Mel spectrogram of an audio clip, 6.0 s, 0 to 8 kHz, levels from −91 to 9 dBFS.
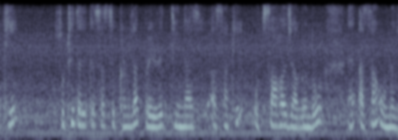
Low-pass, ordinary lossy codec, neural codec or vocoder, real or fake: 7.2 kHz; MP3, 64 kbps; none; real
